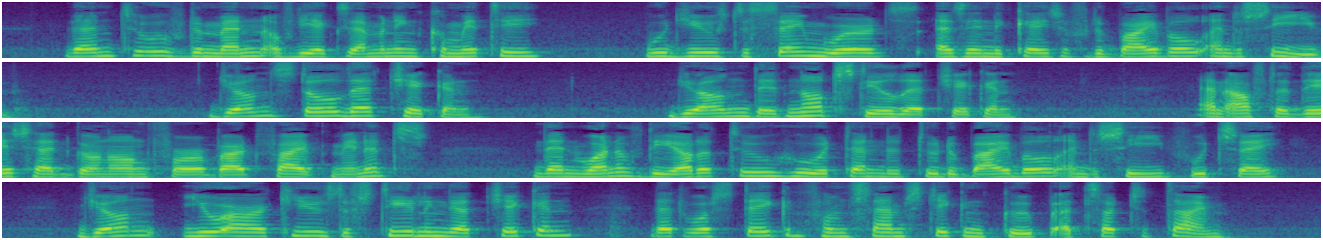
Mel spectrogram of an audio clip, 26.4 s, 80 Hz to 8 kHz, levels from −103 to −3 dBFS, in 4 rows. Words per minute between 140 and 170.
No: average, 180 wpm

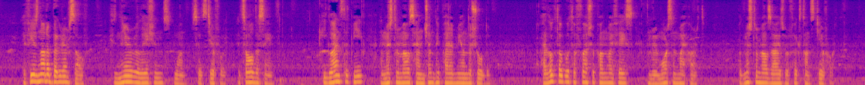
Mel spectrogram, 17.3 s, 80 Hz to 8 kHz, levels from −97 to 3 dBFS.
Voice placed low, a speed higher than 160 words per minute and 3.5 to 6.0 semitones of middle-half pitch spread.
No: low, 130 Hz; average, 185 wpm; average, 3.0 semitones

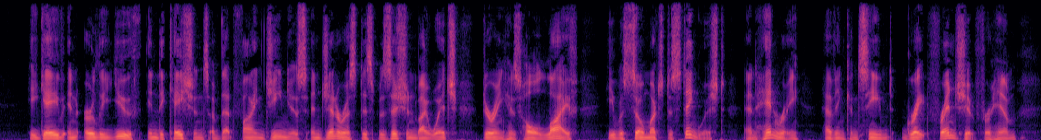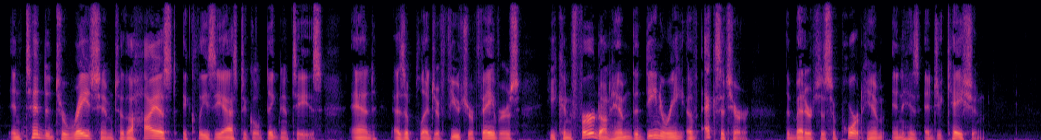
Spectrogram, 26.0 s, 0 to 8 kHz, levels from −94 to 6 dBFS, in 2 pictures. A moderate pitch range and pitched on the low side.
Yes: average, 3.9 semitones; very low, 90 Hz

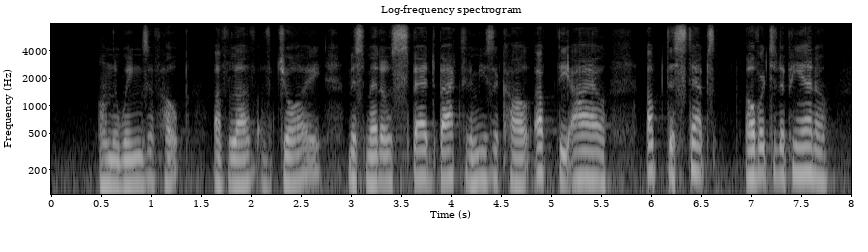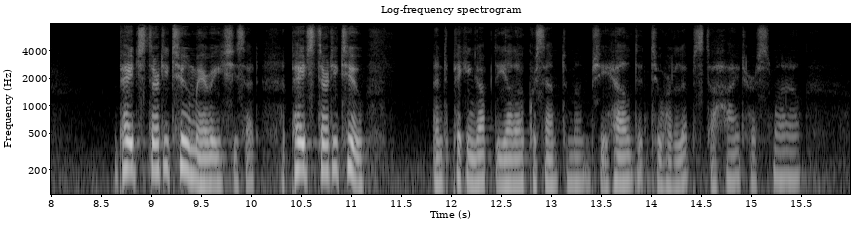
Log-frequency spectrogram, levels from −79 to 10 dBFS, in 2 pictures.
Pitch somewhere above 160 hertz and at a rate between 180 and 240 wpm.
No: medium, 145 Hz; average, 195 wpm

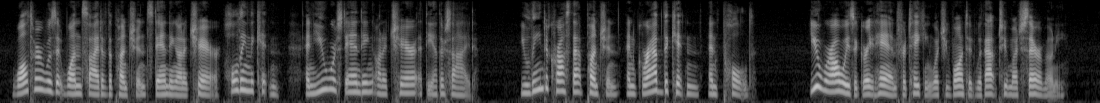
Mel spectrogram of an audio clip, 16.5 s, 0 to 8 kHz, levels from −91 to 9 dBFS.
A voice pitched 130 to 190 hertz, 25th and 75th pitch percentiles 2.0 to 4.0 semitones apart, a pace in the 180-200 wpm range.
No: medium, 185 Hz; average, 4.9 semitones; average, 190 wpm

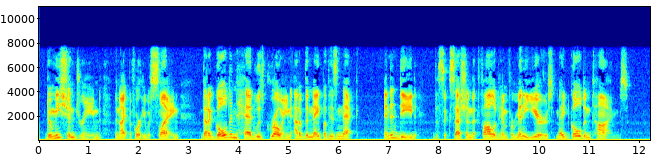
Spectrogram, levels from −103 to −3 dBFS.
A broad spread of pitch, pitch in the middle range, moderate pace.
Yes: wide, 7.8 semitones; medium, 145 Hz; average, 165 wpm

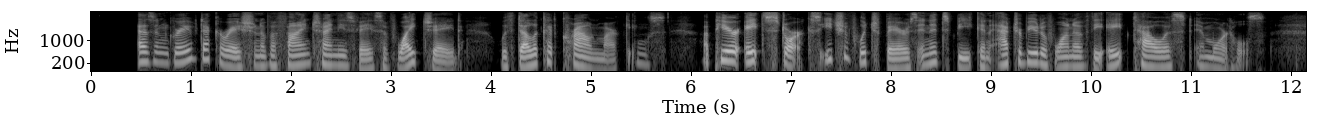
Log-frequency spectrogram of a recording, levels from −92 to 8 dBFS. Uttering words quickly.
No: average, 170 wpm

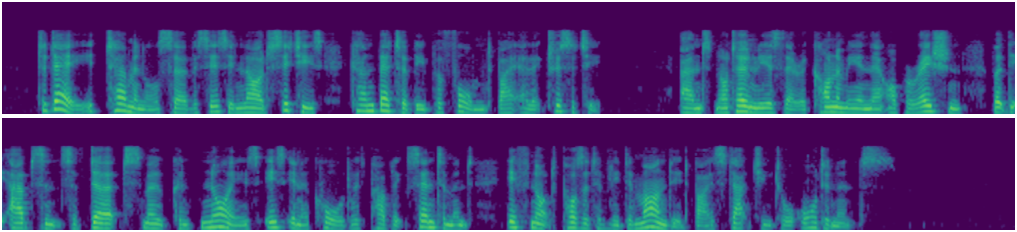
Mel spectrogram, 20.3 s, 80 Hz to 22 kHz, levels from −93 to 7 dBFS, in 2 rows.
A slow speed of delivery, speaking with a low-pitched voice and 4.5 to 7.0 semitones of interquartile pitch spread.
No: slow, 130 wpm; medium, 160 Hz; average, 4.8 semitones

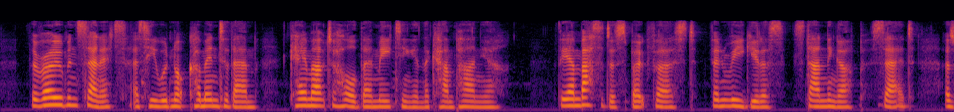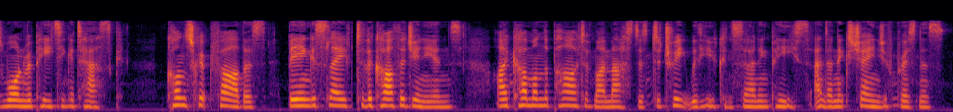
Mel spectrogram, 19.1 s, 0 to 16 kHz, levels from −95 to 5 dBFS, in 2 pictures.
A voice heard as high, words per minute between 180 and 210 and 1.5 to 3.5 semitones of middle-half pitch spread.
Yes: high, 195 Hz; average, 190 wpm; average, 2.9 semitones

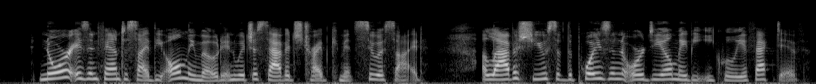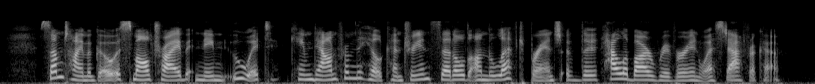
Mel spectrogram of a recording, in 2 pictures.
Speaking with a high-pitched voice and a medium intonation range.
Yes: high, 220 Hz; average, 3.6 semitones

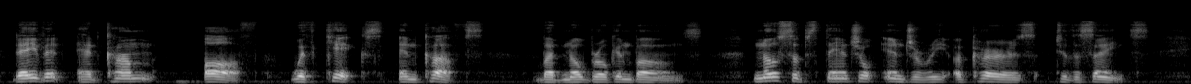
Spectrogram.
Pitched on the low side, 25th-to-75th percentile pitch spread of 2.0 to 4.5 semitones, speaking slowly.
Yes: low, 125 Hz; average, 4.2 semitones; slow, 95 wpm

